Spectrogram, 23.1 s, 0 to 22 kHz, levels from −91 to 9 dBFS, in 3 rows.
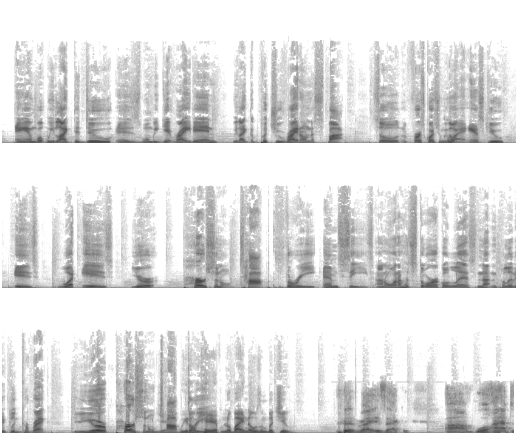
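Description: From 4.31 to 9.28 s, periodic USB or driver dropouts skip a couple of milliseconds every 0.5 s, giving evenly spaced ticks, unlike random clicks.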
